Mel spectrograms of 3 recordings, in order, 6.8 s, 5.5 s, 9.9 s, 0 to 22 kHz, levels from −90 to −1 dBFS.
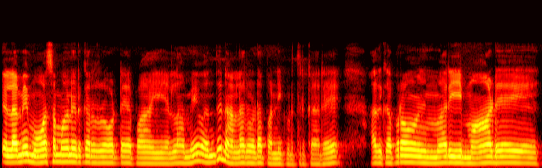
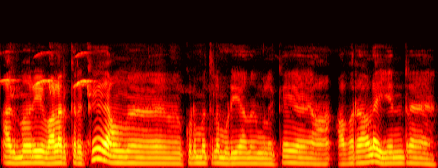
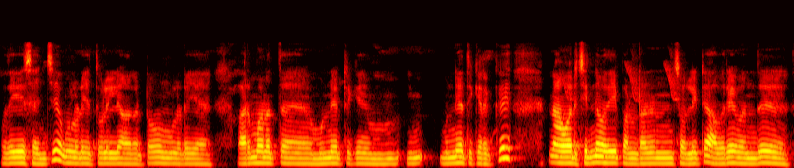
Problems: background sounds at intervals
